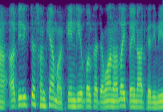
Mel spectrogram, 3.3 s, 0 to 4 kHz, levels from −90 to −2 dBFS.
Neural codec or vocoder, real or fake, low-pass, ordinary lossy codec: codec, 16 kHz, 1 kbps, X-Codec, HuBERT features, trained on LibriSpeech; fake; 3.6 kHz; none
